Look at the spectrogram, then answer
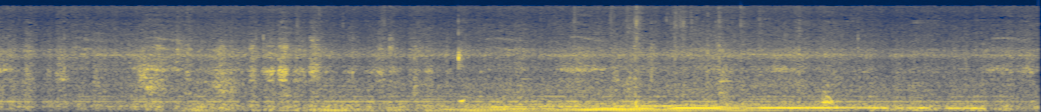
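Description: A young pit bull–bloodhound mix lets out deep, wavering moans that swell in the middle of the clip. Quick breathy panting and snuffling run underneath, over a steady background hiss.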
